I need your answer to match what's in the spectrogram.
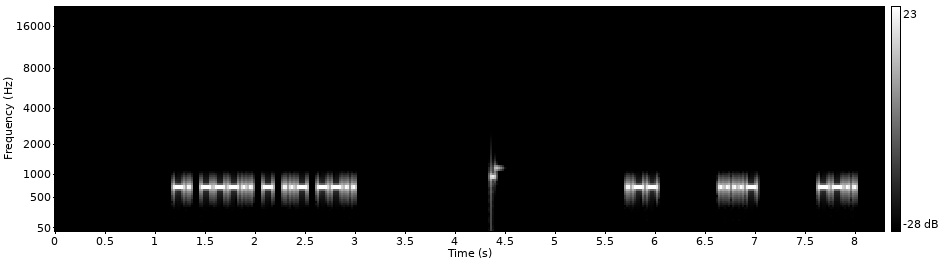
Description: Morse code, heard as a keyed tone, about 36 wpm, spaced as for 21 wpm, 700 Hz. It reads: N8TUZ W4Z
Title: USA Call Signs - 5 Characters - 6x Character Spacing - 35wpm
